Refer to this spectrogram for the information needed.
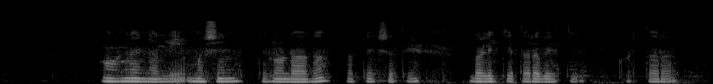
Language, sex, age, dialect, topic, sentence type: Kannada, male, 25-30, Coastal/Dakshin, agriculture, question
